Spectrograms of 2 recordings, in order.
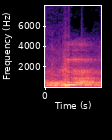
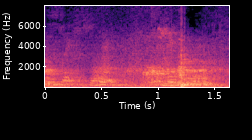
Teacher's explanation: So g is voiced and k is unvoiced.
